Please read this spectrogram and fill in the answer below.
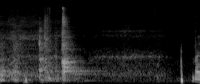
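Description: Lid of a Char-Broil grill being handled: a few light clicks and knocks, the sharpest about half a second in.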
